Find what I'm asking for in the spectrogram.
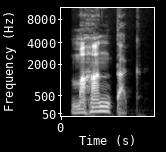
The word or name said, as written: महांतक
